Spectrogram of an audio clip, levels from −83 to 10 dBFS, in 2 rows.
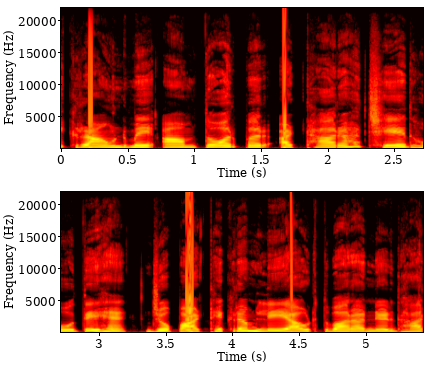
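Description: Speech with integer overflow on its loudest peaks: sharp, violent cracks at 0.21–0.23 s, 1.66 s, 3.65–3.70 s and 4.44 s, where the level pushes only about 0 to 2 dB past full scale. Instead of being limited, each sample that exceeds the integer range wraps to the opposite extreme. On a waveform the tops of these peaks jump straight across to the far rail. A spectrogram shows bright, full-height vertical streaks at each event, harsher than the flat tops of clipping.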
